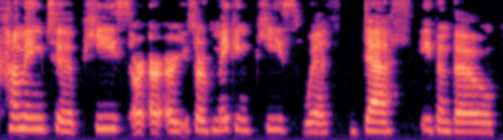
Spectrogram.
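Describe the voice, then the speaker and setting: A woman with a fairly high, very bright voice talks through film criticism as an interview guest. She is thoughtful and hesitant, feeling her way toward each point and carefully qualifying it. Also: steady tone, measured pace. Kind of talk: reflective film discussion interview.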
